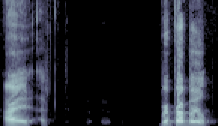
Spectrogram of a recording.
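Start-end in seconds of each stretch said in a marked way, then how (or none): 1.6-2.1 mock tribute. Real, not acted. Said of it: "playful sign-off".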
